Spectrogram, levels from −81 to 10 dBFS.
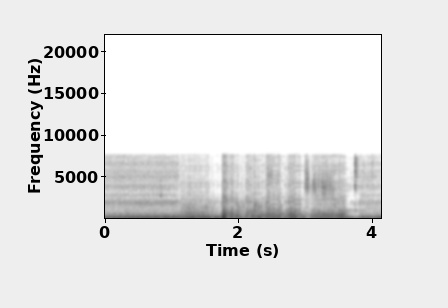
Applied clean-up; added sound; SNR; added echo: neural separator model SepFormer DNS4.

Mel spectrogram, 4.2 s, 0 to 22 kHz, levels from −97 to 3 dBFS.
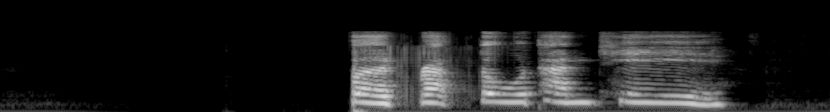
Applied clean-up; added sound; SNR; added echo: neural mask model DeepFilterNet 3.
